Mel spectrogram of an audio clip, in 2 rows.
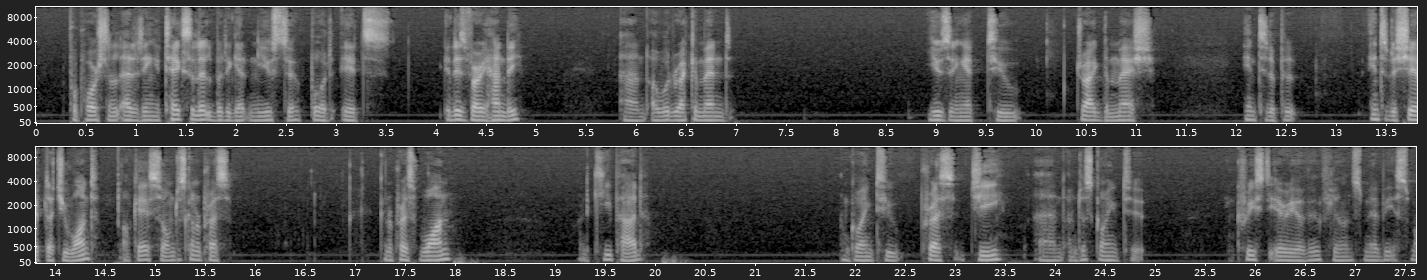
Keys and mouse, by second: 1.6-3.3 drag, 10.0-13.4 middle drag, 13.9 middle click, 15.1 KP_1, 15.2 KP_1, 23.2 g.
